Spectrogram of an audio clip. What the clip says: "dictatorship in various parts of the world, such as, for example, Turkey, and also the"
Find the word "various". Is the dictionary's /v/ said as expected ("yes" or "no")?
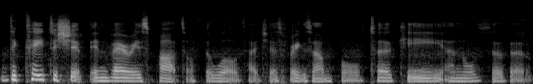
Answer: yes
